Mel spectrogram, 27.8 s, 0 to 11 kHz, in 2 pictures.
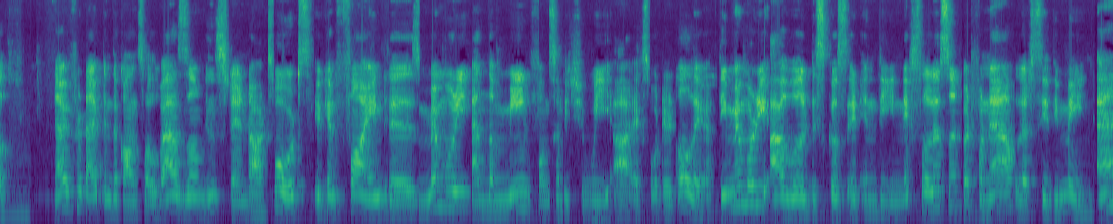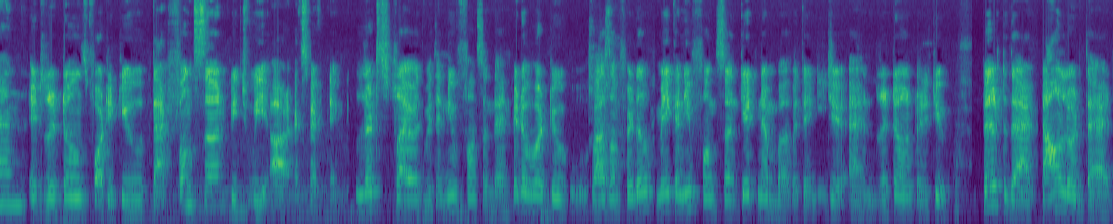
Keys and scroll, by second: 0.0-2.4 typing, 13.7 Up, 14.0 Right, 14.5 typing, 14.9 Return, 21.8-25.4 typing.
